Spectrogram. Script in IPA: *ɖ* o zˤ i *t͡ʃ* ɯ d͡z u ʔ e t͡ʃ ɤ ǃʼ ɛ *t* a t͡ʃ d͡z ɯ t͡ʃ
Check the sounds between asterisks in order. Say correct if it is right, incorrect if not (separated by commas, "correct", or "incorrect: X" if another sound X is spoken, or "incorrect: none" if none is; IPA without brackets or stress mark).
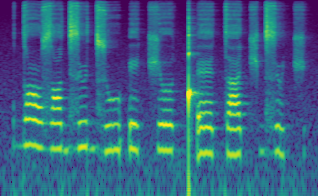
incorrect: dˤ, incorrect: d͡z, correct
